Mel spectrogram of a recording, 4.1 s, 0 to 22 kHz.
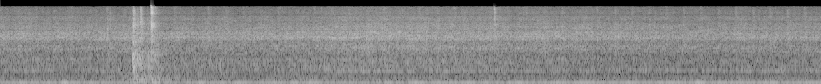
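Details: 1984 Toyota Land Cruiser 45 series 2F petrol engine, which stalls after about two minutes because of a failing ignition coil: steady, even idle with a brief early clatter, no misses.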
